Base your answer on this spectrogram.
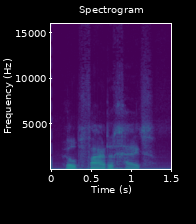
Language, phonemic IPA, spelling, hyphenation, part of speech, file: Dutch, /ɦʏlpˈfaːr.dəx.ɦɛi̯t/, hulpvaardigheid, hulp‧vaar‧dig‧heid, noun, Nl-hulpvaardigheid.ogg
- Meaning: helpfulness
